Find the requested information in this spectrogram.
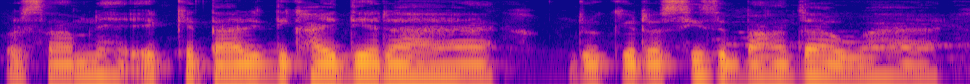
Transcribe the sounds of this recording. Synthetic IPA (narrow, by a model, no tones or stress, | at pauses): ɔːɾsaːmneḛːkːet̪aːɾikd̪ɪkʰaːid̪eɾɐɦaɦɦɛ | d͡ʒoːkiɾəsisebaɦd̪aɦuaɦɛː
